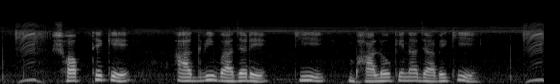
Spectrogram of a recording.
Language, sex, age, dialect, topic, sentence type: Bengali, male, 18-24, Northern/Varendri, agriculture, question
